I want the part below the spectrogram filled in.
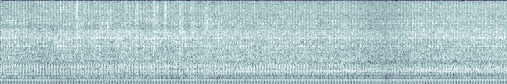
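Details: Cheap single-cylinder mower that would not stay running (suspected fuel issue), after the tank was flushed, the carb cleaned and excess oil drained: a steady, even putter with no surging, hunting or dying out.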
